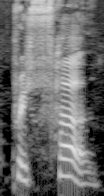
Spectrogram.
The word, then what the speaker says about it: prefer: O prefer, também, a sílaba mais forte dele é o F. Ouça um som da consoante, da vogal da consoante, né? Prefer.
